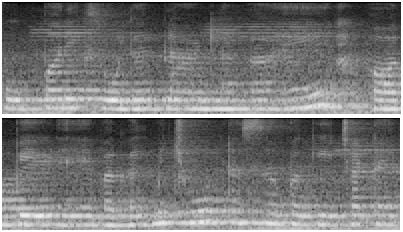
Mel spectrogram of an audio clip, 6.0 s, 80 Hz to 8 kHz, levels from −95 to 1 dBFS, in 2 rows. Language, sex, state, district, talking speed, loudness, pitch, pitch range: Hindi, female, Haryana, Rohtak, 160 wpm, -15 LUFS, 230 Hz, 225-245 Hz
